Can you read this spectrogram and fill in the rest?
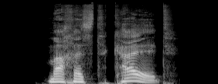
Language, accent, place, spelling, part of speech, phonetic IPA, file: German, Germany, Berlin, machest kalt, verb, [ˌmaxəst ˈkalt], De-machest kalt.ogg
- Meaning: second-person singular subjunctive I of kaltmachen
